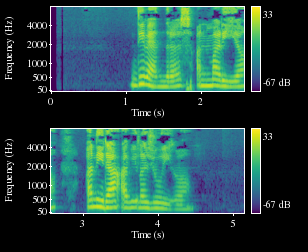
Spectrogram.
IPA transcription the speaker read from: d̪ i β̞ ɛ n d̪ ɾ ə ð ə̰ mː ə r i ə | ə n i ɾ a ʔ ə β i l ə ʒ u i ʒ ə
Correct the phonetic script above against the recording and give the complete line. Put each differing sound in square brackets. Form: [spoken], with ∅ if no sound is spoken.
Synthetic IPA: d̪ i β̞ ɛ n d̪ ɾ ə [z] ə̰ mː ə [ɾ] i ə | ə n i ɾ a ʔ ə β i l ə ʒ u i [ɣ] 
